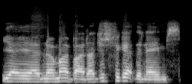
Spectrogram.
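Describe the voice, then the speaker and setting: A man's voice: mid-range voice, fairly even intonation, fast, no room sound. A man chatting casually as a panellist on a livestreamed show. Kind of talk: casual chat. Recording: dull lo-fi microphone.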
